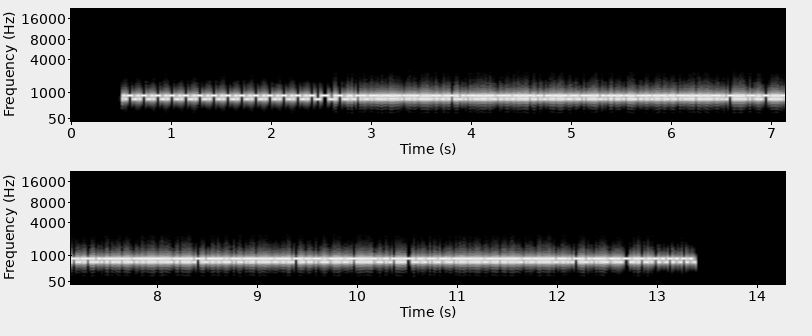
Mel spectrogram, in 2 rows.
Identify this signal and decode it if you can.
NAVTEX (SITOR-B), 100 baud, 170 Hz shift, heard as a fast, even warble, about 770 Hz centre. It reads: 0472 3983 3794 7976 4386 9422 3916 4619 2706 9724 4295 1846 6086 9908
